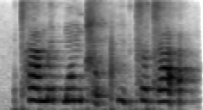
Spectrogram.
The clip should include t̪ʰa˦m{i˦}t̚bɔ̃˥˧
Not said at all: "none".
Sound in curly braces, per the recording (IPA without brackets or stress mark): e˦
